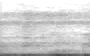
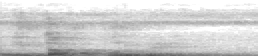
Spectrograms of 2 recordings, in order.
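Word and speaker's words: ইতঃপূর্বে: এইটার উচ্চারণটা দেখো, এটা হতো ইতঃ পূর্বে। হ্যাঁ, উচ্চারণটা হচ্ছে ইতঃ পূর্বে। আমরা ইতিপূর্বে ইতিপূর্বে বলি বলে এটা ভুল হয়।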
